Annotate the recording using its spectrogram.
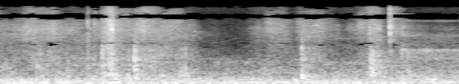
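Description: Pages of a paper booklet being turned by hand: a few brief rustles and flicks of paper.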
